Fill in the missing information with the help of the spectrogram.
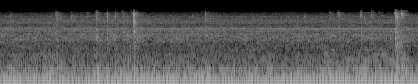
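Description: Faint, scattered keystrokes on a computer keyboard as a file name is typed, a few separate clicks with the sharpest about a second in, over a low steady hum.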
